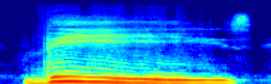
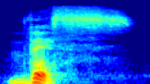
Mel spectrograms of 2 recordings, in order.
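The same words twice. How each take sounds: First: These with a long stretched ee, lips spread; long ee vowel in These. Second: This with a short, clipped ɪ; short vowel in This. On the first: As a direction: smile and hold the ee in These. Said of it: "spread your lips and smile". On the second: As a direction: say This with a quick short i sound. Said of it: "Whereas these has a long I". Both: Shown as a demonstration.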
